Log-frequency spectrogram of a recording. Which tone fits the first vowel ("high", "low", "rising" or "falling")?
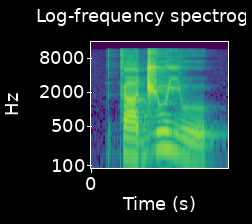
low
